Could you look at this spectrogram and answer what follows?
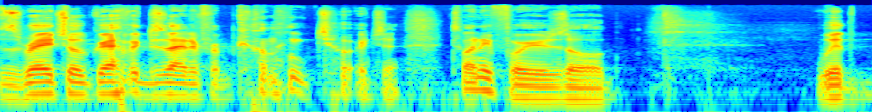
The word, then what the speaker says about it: Cumming: It's C-U-M-M-I-N-G. – How would you pronounce that? – Say it one more time. – C-U-M-M-I-N-G. – Cumming. – Yep, that's how I pronounce it too.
